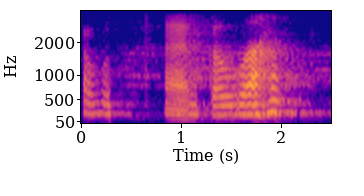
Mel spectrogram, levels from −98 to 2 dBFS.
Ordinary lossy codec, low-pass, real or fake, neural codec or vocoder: none; 3.6 kHz; real; none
